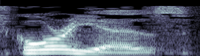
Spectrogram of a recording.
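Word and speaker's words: Sciorra: Scoria? – I believe so.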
